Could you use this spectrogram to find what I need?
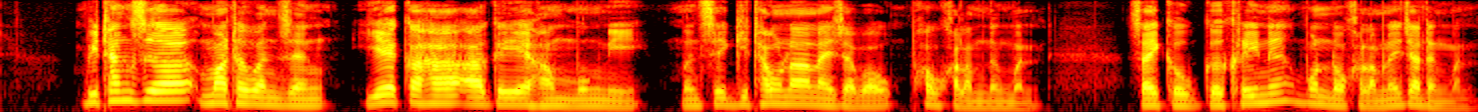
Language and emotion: Bodo, neutral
